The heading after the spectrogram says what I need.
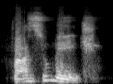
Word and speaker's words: facilmente: Só que a sílaba tônica de facilmente é o men. Facilmente, sim?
